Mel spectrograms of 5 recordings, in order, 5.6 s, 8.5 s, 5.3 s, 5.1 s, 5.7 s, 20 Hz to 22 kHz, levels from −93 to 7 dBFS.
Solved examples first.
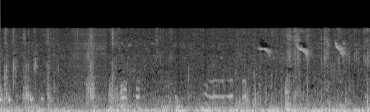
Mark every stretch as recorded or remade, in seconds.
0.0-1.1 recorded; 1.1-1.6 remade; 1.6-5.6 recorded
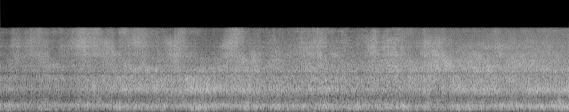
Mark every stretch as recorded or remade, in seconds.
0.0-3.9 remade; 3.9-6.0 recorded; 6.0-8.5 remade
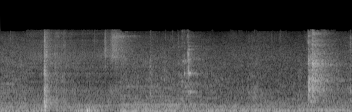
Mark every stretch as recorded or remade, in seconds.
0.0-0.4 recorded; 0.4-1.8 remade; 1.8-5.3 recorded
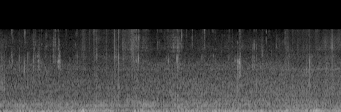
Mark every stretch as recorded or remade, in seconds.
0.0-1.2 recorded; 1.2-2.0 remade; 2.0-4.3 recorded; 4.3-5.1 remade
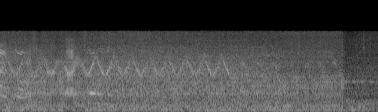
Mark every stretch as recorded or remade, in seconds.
0.0-0.4 recorded; 0.4-1.3 remade; 1.3-4.2 recorded; 4.2-5.2 remade; 5.2-5.7 recorded

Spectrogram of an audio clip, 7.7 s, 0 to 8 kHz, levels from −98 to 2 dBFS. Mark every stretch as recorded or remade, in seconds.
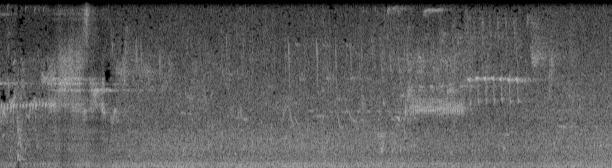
0.0-0.6 recorded; 0.6-1.3 remade; 1.3-7.7 recorded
